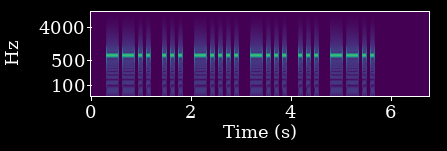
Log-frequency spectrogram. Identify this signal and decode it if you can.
Morse code, heard as a keyed tone, about 15 wpm, 700 Hz. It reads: ZS6BSZ
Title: DXCC-100 Call Signs - 6 Characters - 15wpm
